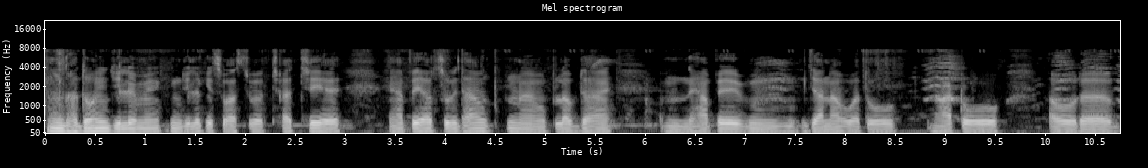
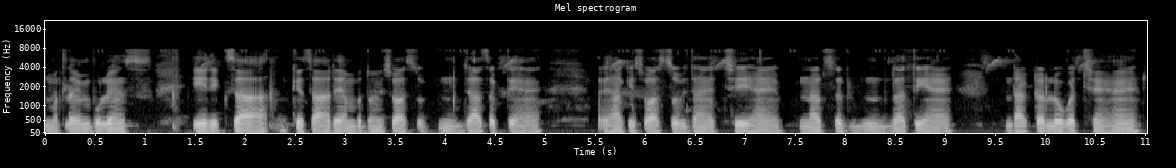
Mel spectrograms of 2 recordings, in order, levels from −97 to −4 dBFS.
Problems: none marked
